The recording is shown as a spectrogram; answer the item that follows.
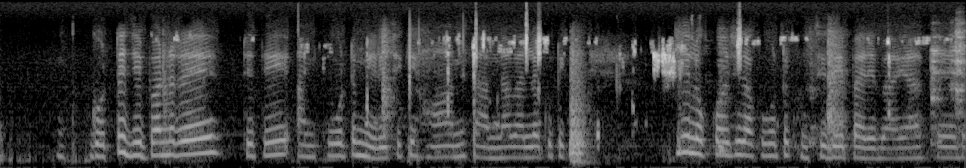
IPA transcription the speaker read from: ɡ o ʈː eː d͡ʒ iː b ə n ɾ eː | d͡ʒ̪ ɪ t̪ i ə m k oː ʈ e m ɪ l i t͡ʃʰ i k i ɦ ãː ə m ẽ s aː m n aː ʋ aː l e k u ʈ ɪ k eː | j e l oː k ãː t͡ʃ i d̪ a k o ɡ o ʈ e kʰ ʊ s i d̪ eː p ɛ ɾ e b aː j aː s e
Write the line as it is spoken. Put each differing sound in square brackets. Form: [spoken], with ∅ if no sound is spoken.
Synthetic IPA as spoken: ɡ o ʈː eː d͡ʒ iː b ə n ɾ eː | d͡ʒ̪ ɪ t̪ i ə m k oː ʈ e m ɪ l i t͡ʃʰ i k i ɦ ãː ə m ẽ s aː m n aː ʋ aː l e k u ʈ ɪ k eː | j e l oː k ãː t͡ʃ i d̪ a k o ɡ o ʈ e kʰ ʊ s i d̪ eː p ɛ ɾ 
